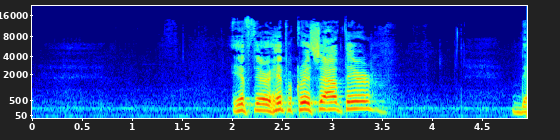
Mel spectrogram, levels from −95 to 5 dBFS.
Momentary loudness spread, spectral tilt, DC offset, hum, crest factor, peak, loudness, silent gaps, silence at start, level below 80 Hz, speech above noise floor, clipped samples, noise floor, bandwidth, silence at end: 10 LU; -5 dB/octave; under 0.1%; none; 16 dB; -2 dBFS; -16 LUFS; none; 2 s; -64 dBFS; 46 dB; under 0.1%; -60 dBFS; 15 kHz; 0 s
